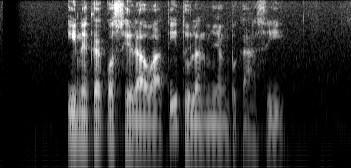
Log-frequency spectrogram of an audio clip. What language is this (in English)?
Javanese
